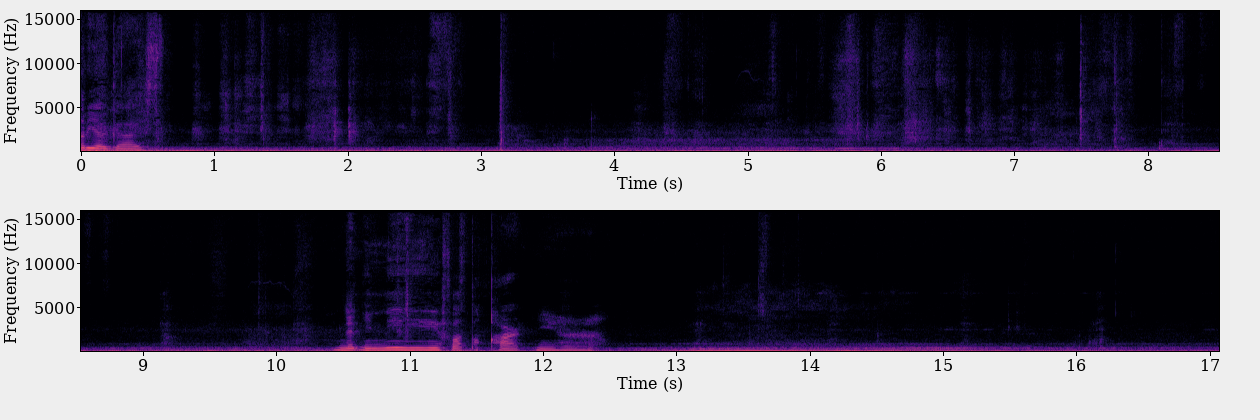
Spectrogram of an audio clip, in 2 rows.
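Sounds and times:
steady low hum: 0.0s - 17.0s
paper rustling: 0.1s - 3.4s, 4.3s - 8.4s.

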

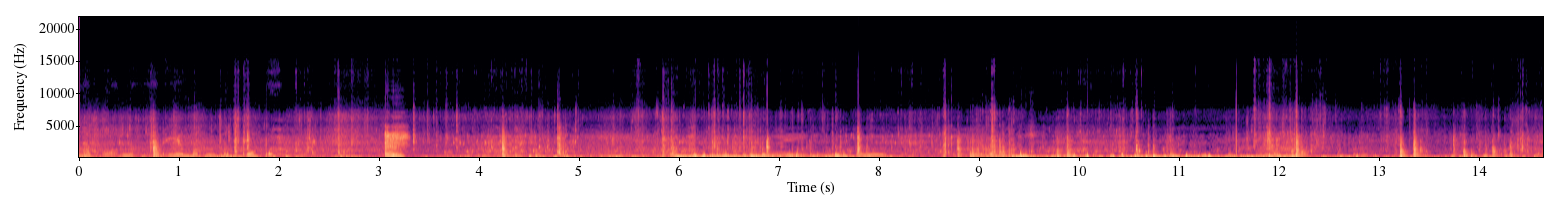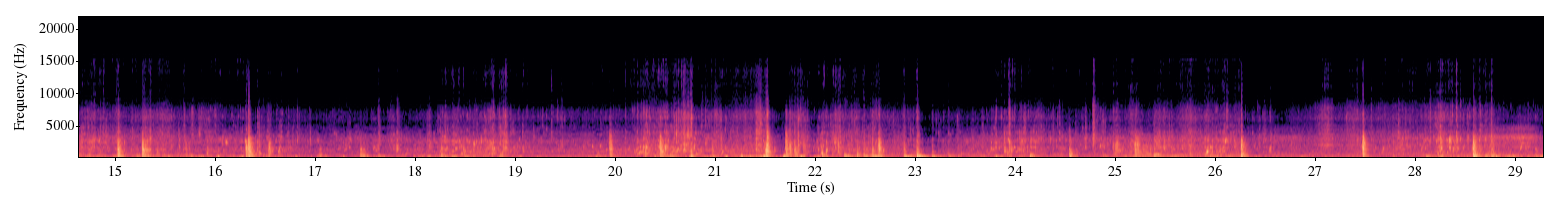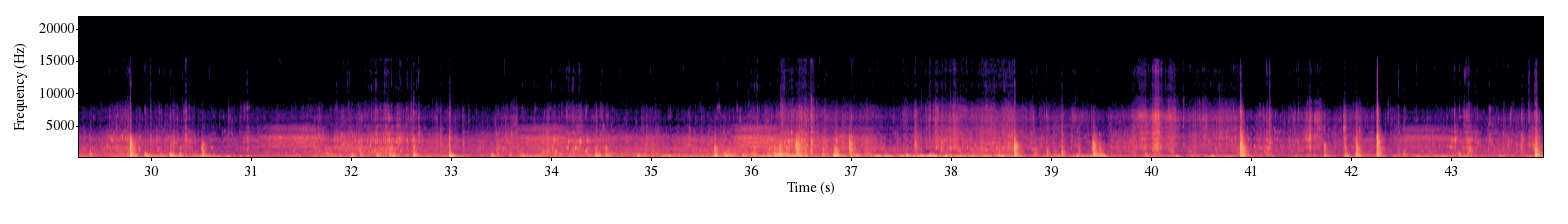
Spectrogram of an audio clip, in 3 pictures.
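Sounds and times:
water sloshing around boat: 0.0s - 43.9s
wind rumbling on microphone: 0.0s - 43.9s
wet fishing net knocks and rustles: 8.6s - 11.0s, 11.6s - 16.8s, 19.8s - 26.4s, 27.0s - 28.9s, 35.6s - 42.5s, 43.7s - 43.9s.

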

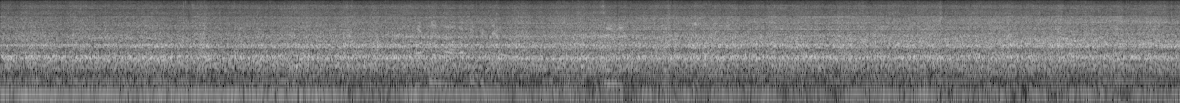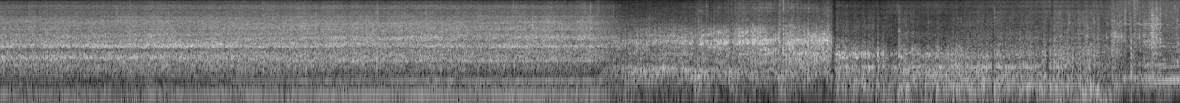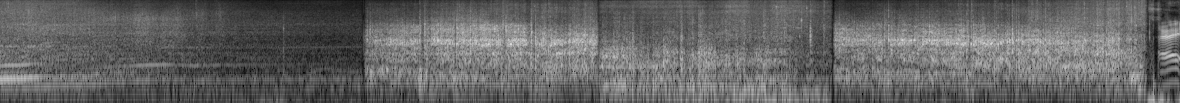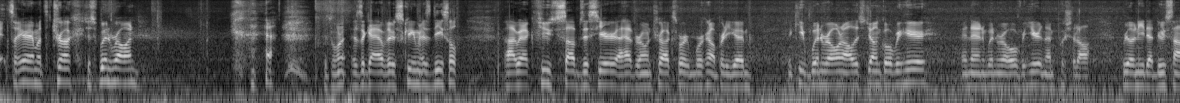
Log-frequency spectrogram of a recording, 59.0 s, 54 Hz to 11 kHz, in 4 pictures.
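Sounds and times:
skid steer diesel engine under load: 0.0s - 44.0s
pickup truck pushing snow: 0.0s - 44.1s, 47.2s - 59.0s.

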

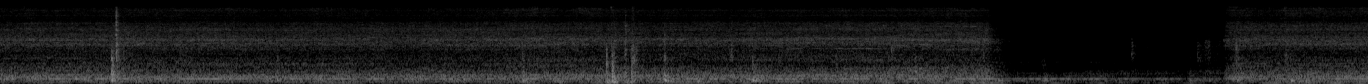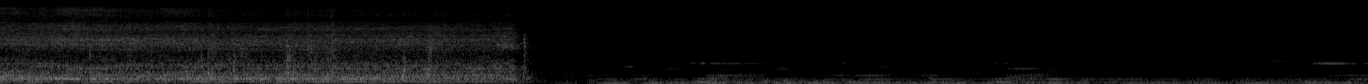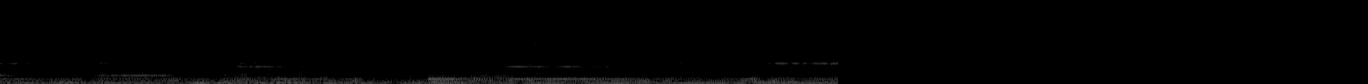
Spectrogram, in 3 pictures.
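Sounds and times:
machine hum and hiss: 0.0s - 10.3s, 12.0s - 19.4s.

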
